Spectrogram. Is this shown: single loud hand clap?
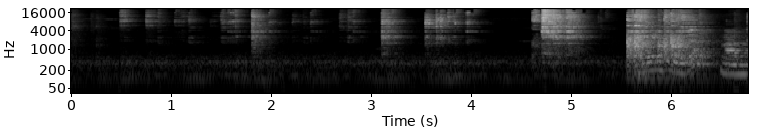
no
